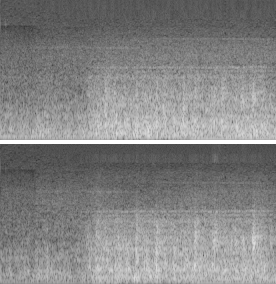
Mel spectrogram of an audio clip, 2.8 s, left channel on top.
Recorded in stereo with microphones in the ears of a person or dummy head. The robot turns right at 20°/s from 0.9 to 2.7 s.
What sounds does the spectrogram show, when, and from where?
Only background noise.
